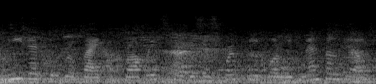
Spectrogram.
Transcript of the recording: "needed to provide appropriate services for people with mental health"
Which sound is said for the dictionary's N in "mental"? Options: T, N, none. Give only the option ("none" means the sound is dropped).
N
